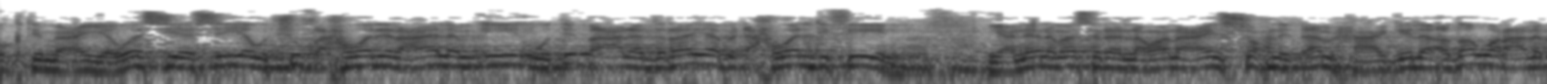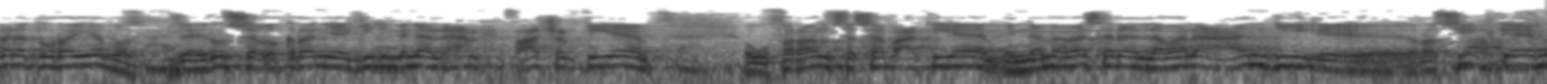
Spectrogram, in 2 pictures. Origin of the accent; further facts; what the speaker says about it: Cairo, Cairo Governorate, Egypt; انا اساسا من القاهره، والوالد ايضا مولود في القاهره والجد مولود بالقاهره. ولما دخلت كليه الزراعه كنت خايف ان انا قاهري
